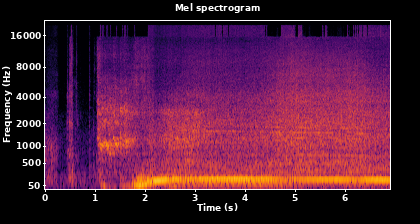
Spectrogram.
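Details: Near-abandoned C4 Corvette V8 first start with new spark plugs, coil and wires: short crank, catches cleanly, settles into even steady idle with no stumble or misfire.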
